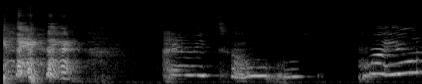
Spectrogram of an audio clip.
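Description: A young man's voice: a few quick coughs, then drawn-out, strained vocal sounds with a short break in the middle.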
